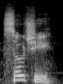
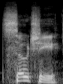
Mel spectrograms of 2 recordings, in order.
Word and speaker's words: Xochitl: Why? Sochi. Got it. Sochi. All right. But here's how it's spelled. It's Xochitl. You could Sochi.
